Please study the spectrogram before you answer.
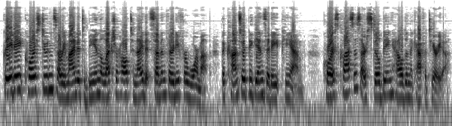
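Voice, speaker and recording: A woman's voice: fairly high pitch, a little fast. A woman co-hosting a school morning broadcast, reading scripted announcements aloud.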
